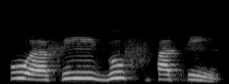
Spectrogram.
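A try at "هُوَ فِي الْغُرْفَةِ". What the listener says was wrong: Fil, langsung ke lambu ya. Fil ghurfati.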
